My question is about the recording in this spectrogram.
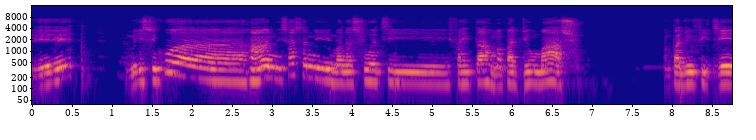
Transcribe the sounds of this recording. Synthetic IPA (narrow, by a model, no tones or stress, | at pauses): e | misikuə | ɦanisasanimanasuati | faɦit̪aɦmampaliumasu̥ | mampaliwfid͡ʒe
